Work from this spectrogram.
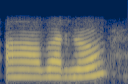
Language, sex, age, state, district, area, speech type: Malayalam, female, 18-30, Kerala, Wayanad, rural, conversation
